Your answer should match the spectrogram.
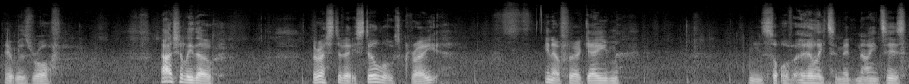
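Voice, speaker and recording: A man's voice: on the low side, slow pace, long pauses, darkish tone. A middle-aged man giving a casual, rambling, reflective monologue as a gaming vlogger, often repeating phrases for emphasis. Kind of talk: casual rambling monologue about video games. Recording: clear background ambient noise.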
